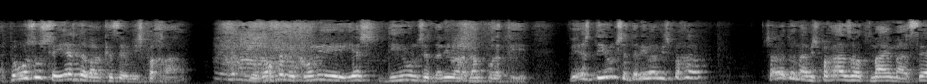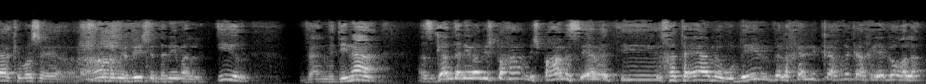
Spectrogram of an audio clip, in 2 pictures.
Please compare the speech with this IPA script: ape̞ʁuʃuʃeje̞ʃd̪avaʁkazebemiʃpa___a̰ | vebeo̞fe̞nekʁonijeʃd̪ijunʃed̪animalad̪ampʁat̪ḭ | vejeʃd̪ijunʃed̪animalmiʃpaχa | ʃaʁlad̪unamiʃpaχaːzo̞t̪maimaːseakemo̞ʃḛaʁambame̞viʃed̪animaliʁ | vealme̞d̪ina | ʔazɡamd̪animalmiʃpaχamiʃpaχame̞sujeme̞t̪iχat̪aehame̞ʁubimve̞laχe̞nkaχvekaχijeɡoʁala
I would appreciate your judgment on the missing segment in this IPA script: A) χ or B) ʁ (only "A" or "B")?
A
